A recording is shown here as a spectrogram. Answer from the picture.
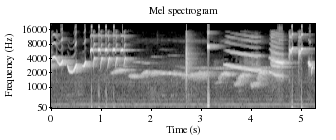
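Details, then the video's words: Sunda robin (tledekan gunung), tutor recording for training birds: a wavering whistle, then a quick stuttering series of high notes. A long, slightly falling whistled phrase follows, ending in rising warbles and sharp clicks, with a faint hum beneath. "Masteran burung tledekan gunung || burung sulingan gunung"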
